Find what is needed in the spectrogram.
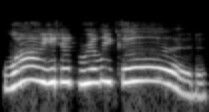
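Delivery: put-on high, loud, drawn-out toddler praise. Dad talking to a four-year-old, slow high-pitched praise. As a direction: gush as if to a small child. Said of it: "it goes a little bit higher".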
